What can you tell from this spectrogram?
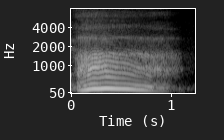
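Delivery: ordinary talk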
